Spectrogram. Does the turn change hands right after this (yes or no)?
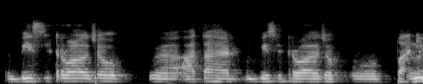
no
